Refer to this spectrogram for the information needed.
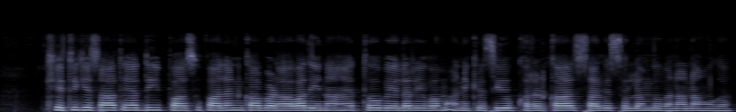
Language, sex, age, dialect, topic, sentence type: Hindi, female, 31-35, Awadhi Bundeli, agriculture, statement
